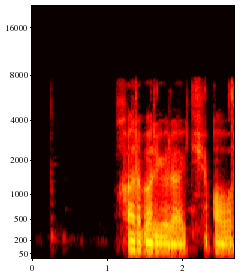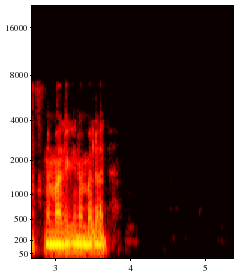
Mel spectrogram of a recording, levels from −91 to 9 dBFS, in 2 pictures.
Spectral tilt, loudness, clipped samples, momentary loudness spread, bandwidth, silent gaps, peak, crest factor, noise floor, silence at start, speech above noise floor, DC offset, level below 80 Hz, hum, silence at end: -7 dB/octave; -22 LUFS; under 0.1%; 9 LU; 7.8 kHz; none; -6 dBFS; 18 dB; -87 dBFS; 1.15 s; 66 dB; under 0.1%; -44 dBFS; none; 1.7 s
